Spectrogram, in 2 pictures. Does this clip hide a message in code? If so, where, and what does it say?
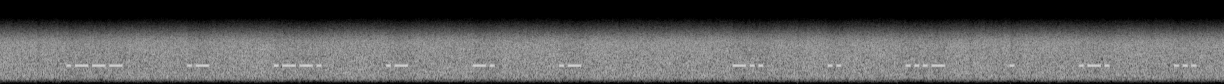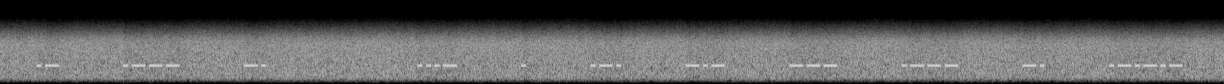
Yes: Morse code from 0.6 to 24.1 s, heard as a keyed tone, machine-sent, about 28 wpm, spaced as for 11 wpm, 890 Hz, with radio static. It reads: JAPANA DIVERSAJN VERKOJN.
